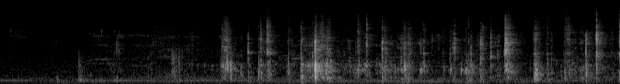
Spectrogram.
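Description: Cardboard perfume box being handled, with a few faint taps at first. From about two seconds in comes a quick run of crisp clicks and scrapes. A steady low hum runs underneath.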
